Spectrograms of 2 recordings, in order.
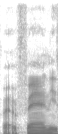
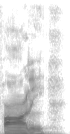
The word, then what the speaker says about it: Fani: uh be fry yes I know how to pronounce her name but Fanny sounds better you know I mean Miss Fanny Fanny you know what I mean if I say fonny and it's pronoun it's spelled Fanny so you know what I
